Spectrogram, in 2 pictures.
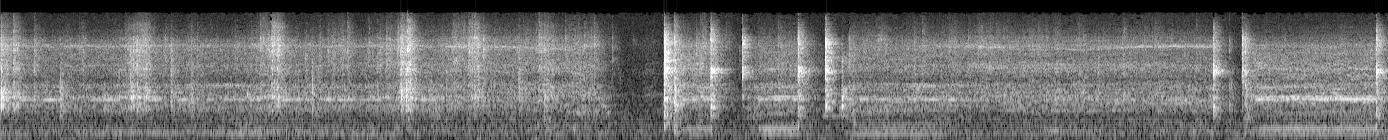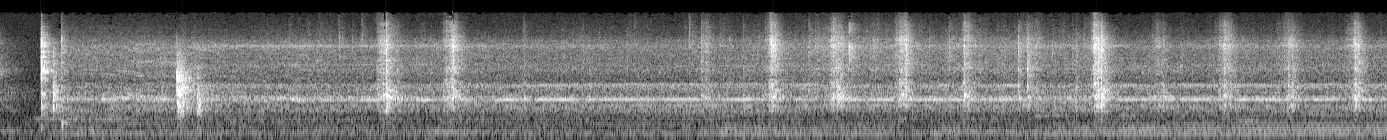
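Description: Horizontal masticating juicer's motor running with a steady hum as stems of poor man's pepper are fed into its auger, with many sharp cracks and snaps as the stalky stems are crushed. The hum breaks off briefly twice, about six seconds in and again about fourteen seconds in.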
